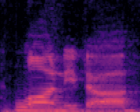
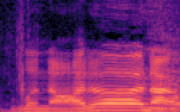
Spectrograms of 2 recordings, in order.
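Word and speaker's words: Lonidaw: How do you say the name of the lake? Lanida. Okay, Lake Lanida. So I was totally saying Lanada or something.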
